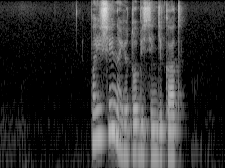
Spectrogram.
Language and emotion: Russian, neutral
